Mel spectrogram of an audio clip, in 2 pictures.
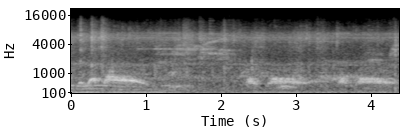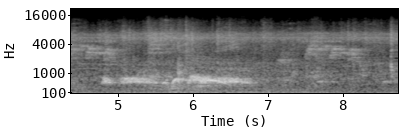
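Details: Green pigeon calling: series of low hollow whistled notes, each phrase a short rising-falling coo repeated several times with gaps, over steady background hum and faint distant sounds.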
